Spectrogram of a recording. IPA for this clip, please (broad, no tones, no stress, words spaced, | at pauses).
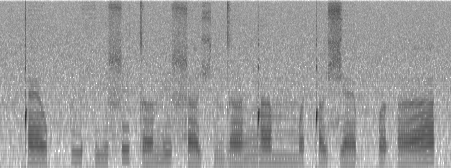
ǃɛʊ̯pːi hiɬi təni ɬɜç ndɜŋ͡ǃɜ mːəǃəɕɛpːə ʔɜ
